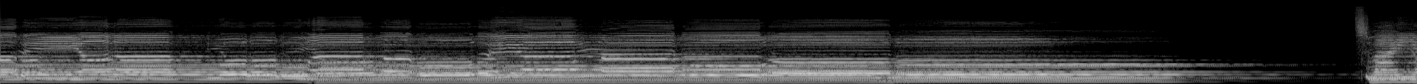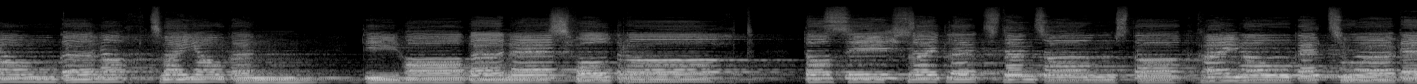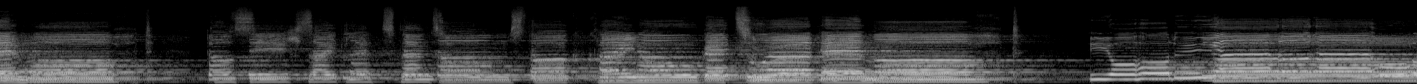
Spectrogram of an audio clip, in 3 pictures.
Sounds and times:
Music: 0.0 - 42.5
Singing: 13.6 - 42.5.

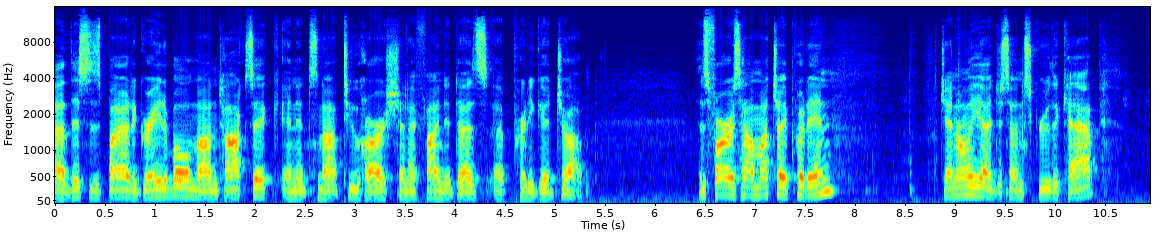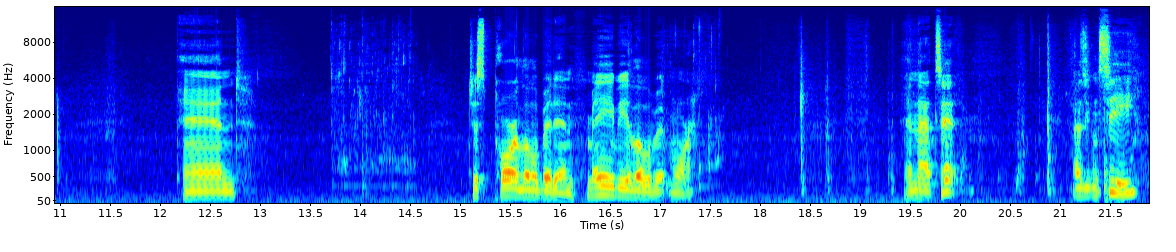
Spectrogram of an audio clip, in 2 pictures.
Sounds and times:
Speech: 0.0 - 5.4, 6.4 - 7.9, 8.8 - 10.6, 12.2 - 13.0, 15.1 - 17.5, 19.4 - 20.2, 21.1 - 21.8
Inside, small room: 0.0 - 21.8.

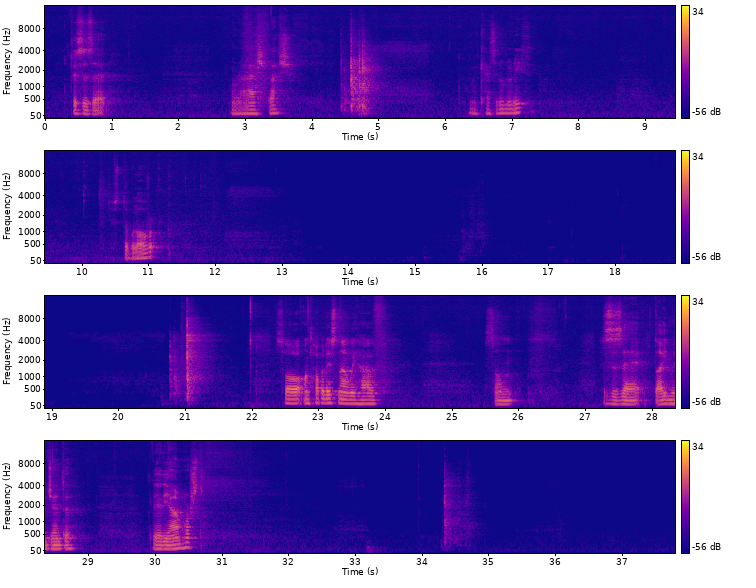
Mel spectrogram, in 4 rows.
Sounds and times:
Speech: 0.4 - 1.1, 2.8 - 3.8, 6.4 - 7.4, 10.4 - 11.3, 22.4 - 24.2, 25.5 - 26.1, 27.2 - 29.0, 30.0 - 30.8.

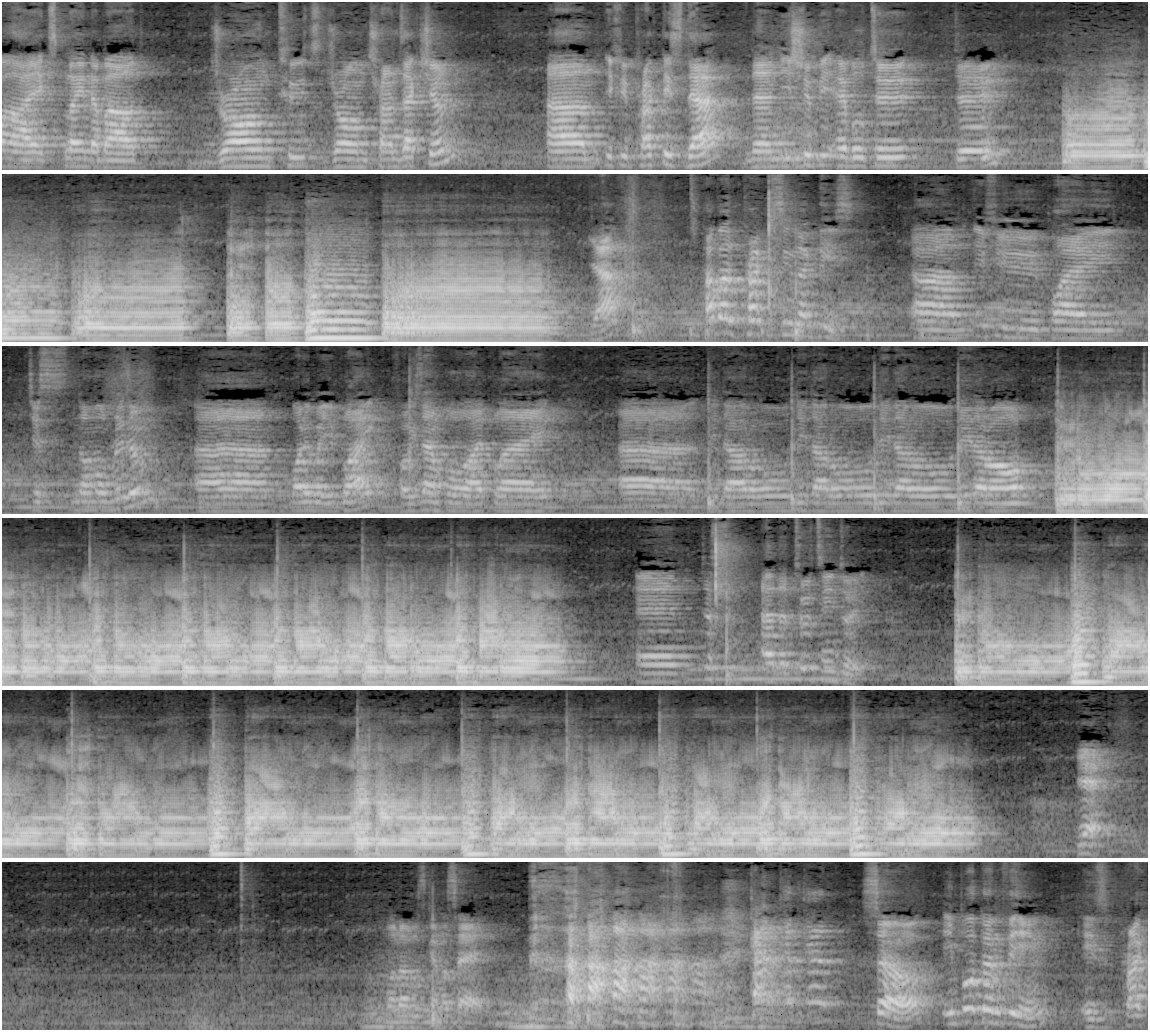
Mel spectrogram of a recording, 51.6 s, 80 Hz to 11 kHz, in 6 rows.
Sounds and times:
Speech: 0.0 - 3.5, 4.1 - 7.6, 13.0 - 25.0, 30.6 - 32.3, 42.5 - 42.9, 45.8 - 46.7, 48.6 - 51.5
Didgeridoo: 7.5 - 31.9, 32.9 - 42.1, 45.7 - 47.3.

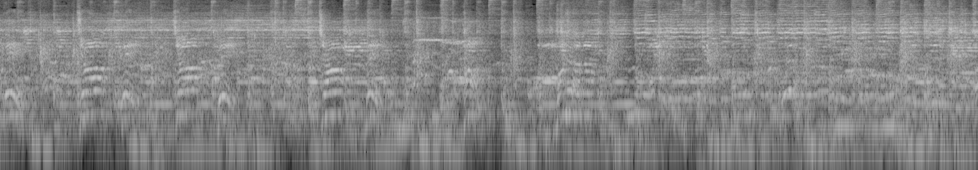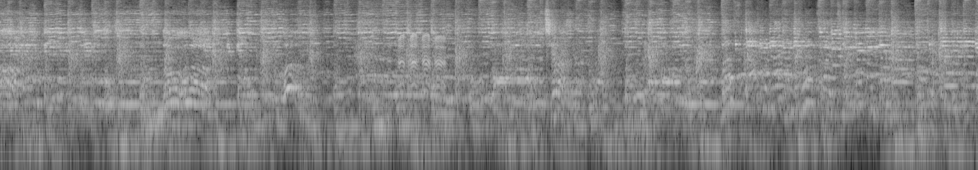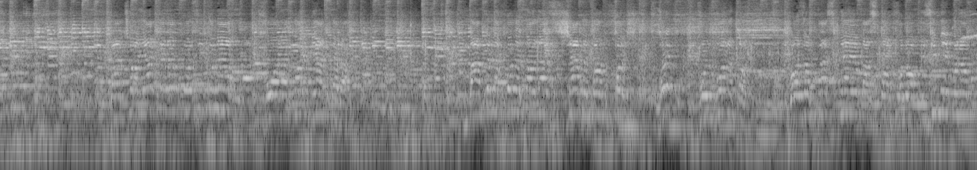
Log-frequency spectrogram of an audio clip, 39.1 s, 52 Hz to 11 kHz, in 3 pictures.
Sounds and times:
Music: 0.0 - 39.1.

